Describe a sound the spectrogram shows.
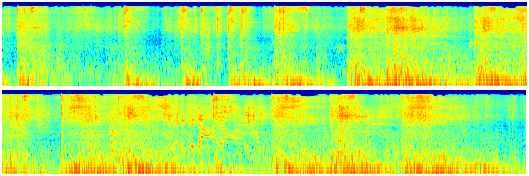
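Metal robots clang and shatter under heavy blows.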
